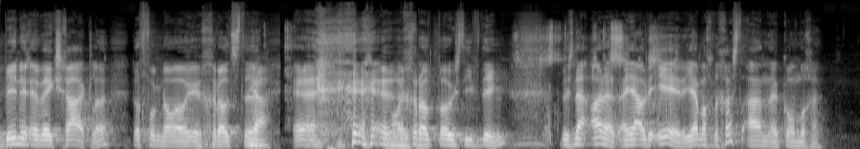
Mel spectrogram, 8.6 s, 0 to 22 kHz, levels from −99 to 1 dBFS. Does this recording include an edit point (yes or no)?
yes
